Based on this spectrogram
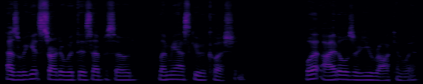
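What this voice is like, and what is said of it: Worn-out, hoarse voice. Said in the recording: “my voice is kind of dead”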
